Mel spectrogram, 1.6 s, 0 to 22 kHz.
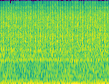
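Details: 2019 Audi TT 2.0 TFSI, about 50,000 miles, engine light and hesitation: rough, uneven idle with a dull stumble every few beats; scope testing on the coil traces the misfire to cylinder 1 ignition.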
